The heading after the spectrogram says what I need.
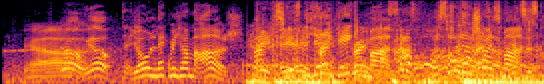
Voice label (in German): Junger Schwarzer, Stimmproben; LAW & ORDER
